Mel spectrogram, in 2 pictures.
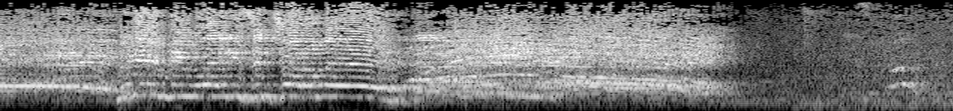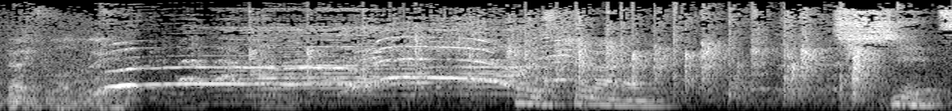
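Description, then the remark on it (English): A large audience shouts "Good evening!" and cheers loudly in unison in reply to a host, a sustained roar of many voices that dips briefly and then swells again with scattered yells and claps. “So when I say good evening, you may raise the roof and you say what?”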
